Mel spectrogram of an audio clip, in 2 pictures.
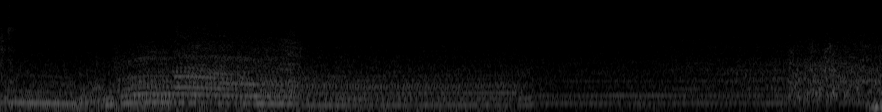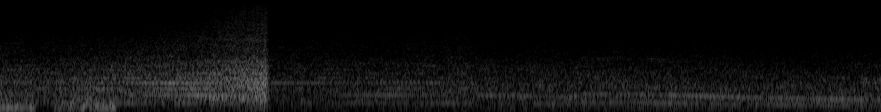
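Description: Several Brands Hatch racing cars in iRacing drive past, their engines revving and shifting in layered rising and falling tones, loud and steady throughout with a sharp cutoff near the end.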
